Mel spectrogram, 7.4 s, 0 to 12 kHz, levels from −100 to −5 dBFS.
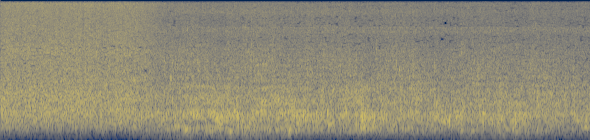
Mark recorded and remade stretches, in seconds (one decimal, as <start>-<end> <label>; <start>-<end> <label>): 0.0-7.4 recorded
